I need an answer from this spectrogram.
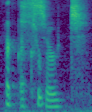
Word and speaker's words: excerpt: excerpt is it excerpt do you pronounce the t i don't i pronounce the t but not the p myself excerpt but that's how i say it i don't know oh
